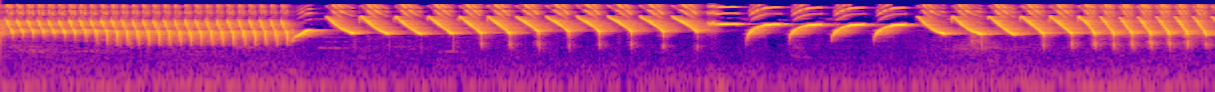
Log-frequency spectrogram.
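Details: Canary song played to prompt other canaries to sing: a fast buzzy trill of rapid repeated notes, then a series of quick descending whistled sweeps and short chirps, all high-pitched and loud.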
